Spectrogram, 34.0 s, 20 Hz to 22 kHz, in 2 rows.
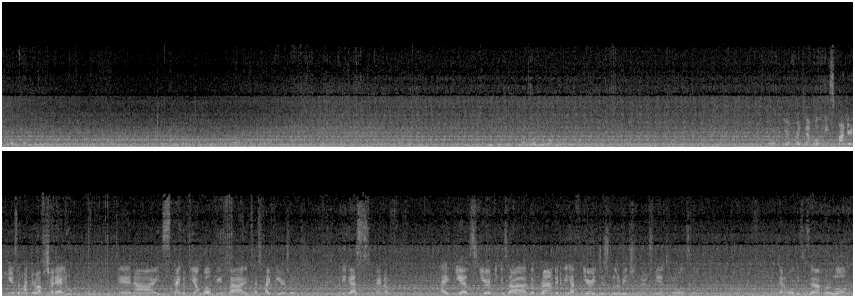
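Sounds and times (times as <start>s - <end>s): utility vehicle engine running: 0.0s - 34.0s.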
